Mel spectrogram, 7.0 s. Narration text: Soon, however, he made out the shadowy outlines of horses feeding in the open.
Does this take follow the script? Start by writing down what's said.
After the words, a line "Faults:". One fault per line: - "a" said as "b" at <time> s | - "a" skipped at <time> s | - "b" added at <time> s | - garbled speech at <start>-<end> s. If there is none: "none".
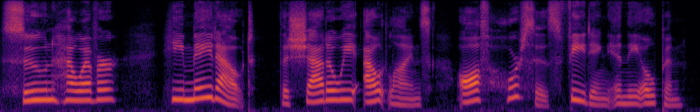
Soon, however, he made out the shadowy outlines off horses feeding in the open.
Faults:
- "of" said as "off" at 4.6 s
